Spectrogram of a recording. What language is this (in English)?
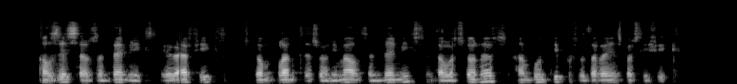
Catalan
